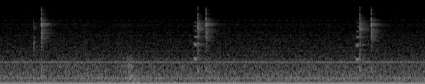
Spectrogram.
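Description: Computer mouse clicking: a few short, sharp clicks, one near the start, one about halfway and a quick pair near the end. Under them runs a steady electrical hum and hiss.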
